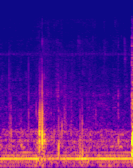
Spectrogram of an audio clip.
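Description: A few soft knocks and rubs of a phone being handled and repositioned, over a steady low hum.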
